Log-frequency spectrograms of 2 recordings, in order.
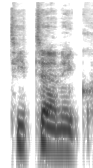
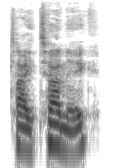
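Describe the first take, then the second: First: Titanic with an ee in the first syllable; Portuguese pronunciation. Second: Said in the usual way. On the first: Shown as a demonstration. Guest shows friends the literal translation, Portuguese Titanic. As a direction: say Titanic as Tee-tah-nee-ku, Portuguese-style. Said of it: "you'd say". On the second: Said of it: "in Portuguese dialect".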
